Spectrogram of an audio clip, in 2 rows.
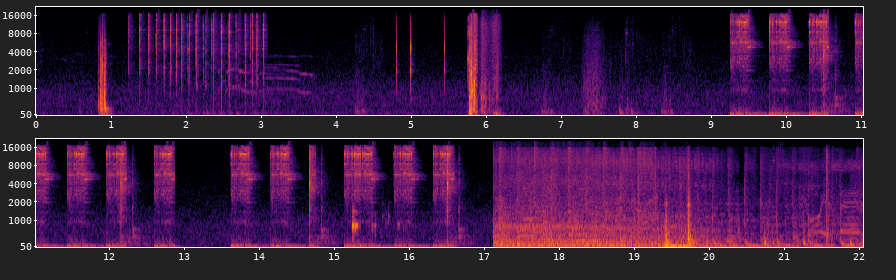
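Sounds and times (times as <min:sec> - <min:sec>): ratcheting tool strokes: 0:01.2 - 0:03.0, 0:09.3 - 0:12.9, 0:13.6 - 0:16.8.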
